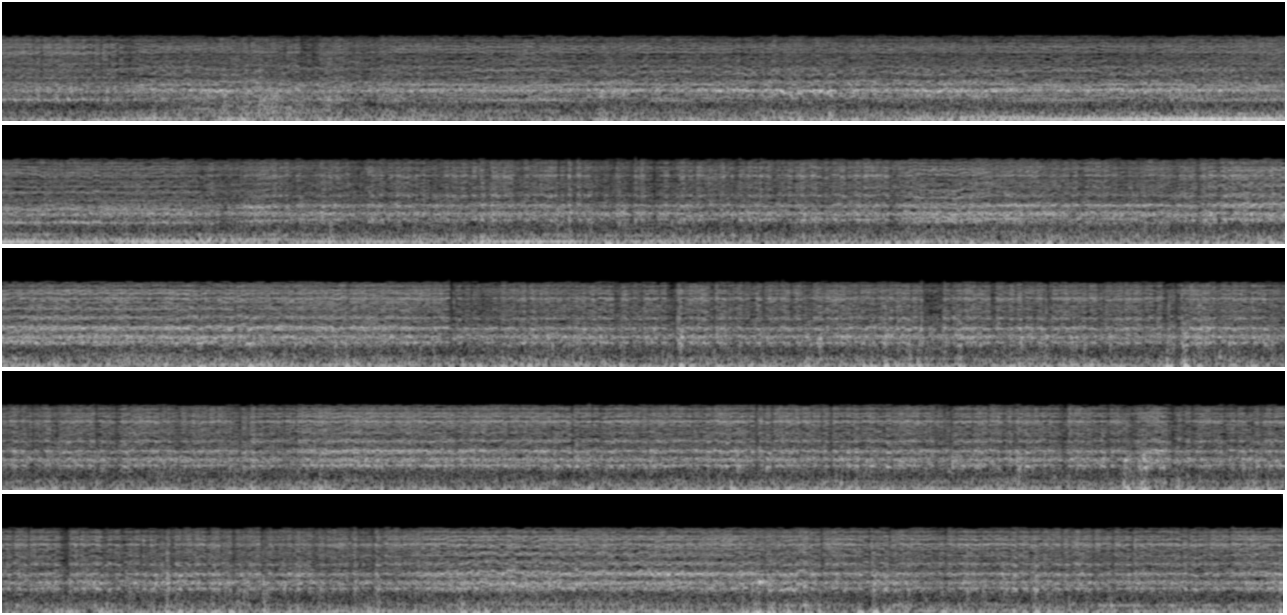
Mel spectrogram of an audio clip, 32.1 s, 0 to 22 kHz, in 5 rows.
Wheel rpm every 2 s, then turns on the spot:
160, 160, 160, 170, 190, 200, 200, 200, 200, 200, 200, 200, 200, 190, 200, 200.
none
